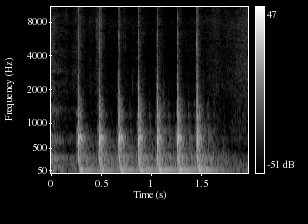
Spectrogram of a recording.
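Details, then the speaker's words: Crawlspace drain line back-pitched toward the toilet and not level. Seven even, dull taps about five a second with a solid thud and no hollow ring, because the pipe sits full of water held by the lack of pitch. "So water is being held in this pipe because it doesn't have enough pitch on it."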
